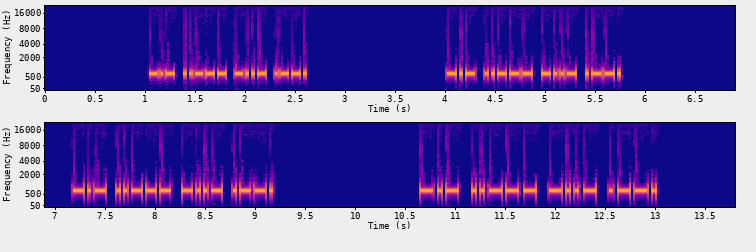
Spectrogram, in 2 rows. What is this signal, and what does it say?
Morse code, heard as a keyed tone, about 32 wpm, 700 Hz. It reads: K2XP K2XP K2XP K2XP
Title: Speed Racing - USA Call Signs 28wpm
